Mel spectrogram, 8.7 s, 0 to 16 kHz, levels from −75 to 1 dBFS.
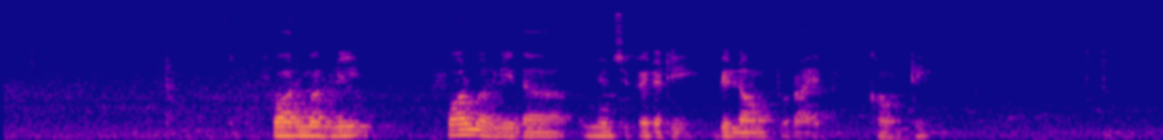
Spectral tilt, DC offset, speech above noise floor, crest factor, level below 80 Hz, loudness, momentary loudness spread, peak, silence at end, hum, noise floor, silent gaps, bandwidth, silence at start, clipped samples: -8.5 dB/octave; under 0.1%; 32 dB; 22 dB; -56 dBFS; -28 LUFS; 20 LU; -8 dBFS; 1.75 s; none; -58 dBFS; none; 11.5 kHz; 1.25 s; under 0.1%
